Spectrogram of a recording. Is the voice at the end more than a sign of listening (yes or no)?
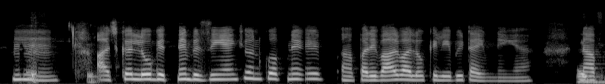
no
